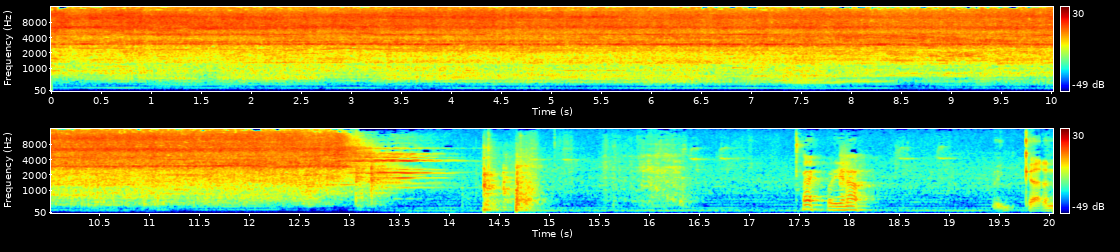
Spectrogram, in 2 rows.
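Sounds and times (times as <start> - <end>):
circular saw cutting wood: 0.0 - 14.1.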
